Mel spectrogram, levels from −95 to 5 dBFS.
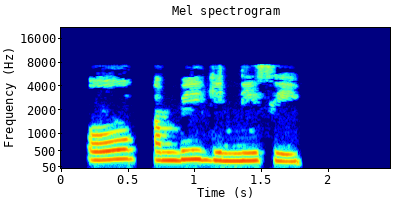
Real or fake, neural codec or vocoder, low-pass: real; none; 7.2 kHz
